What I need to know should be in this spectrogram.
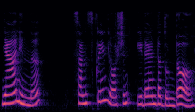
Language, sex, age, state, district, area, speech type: Malayalam, female, 18-30, Kerala, Wayanad, rural, read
